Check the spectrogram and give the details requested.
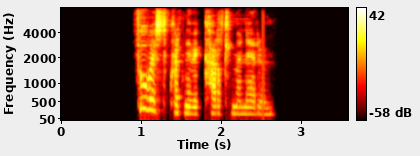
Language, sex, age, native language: Icelandic, female, 30-39, Icelandic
